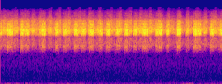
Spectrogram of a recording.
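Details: Greek pine forest cicadas in midsummer, their song a harsh high whirring buzz that swells and dips in rapid beats, roughly three pulses each second.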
